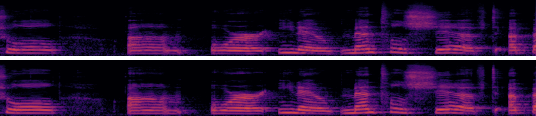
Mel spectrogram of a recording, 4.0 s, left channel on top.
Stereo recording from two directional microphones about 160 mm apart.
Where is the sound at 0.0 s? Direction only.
25° right (ahead or behind).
